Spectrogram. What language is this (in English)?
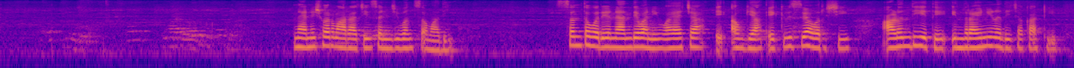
Marathi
